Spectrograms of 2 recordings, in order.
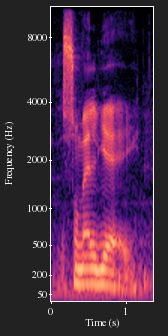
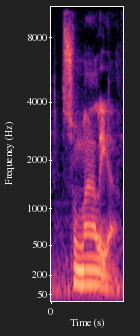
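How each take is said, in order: First: It sounds like som-uh-lee-ay. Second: It sounds like the country name Somalia. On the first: The speaker calls it right. "The way to say it is" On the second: The speaker calls it wrong. "what not to say"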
